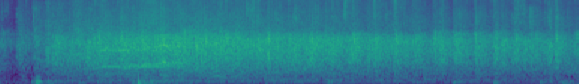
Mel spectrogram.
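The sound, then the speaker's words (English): Sustained audience applause welcoming a speaker at a Durham Public Schools event, a dense, steady wash of clapping hands that holds at an even level for several seconds, with a few faint cheers or whistles rising briefly near the start. “Please join me in welcoming Dr.”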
